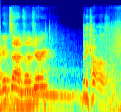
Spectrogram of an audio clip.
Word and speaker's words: Billy Kane: Billy Kane. It is pronounced Kong, but it's spelled Kane.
